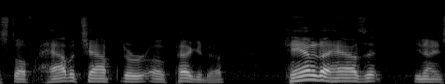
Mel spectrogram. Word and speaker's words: Pegida: PEGI da pagai de pegida and my how to pronounce that's pronounced pegida but it's a german movement now the lamestream media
